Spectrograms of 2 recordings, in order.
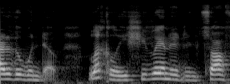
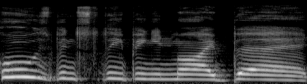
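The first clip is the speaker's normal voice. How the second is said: big growling voice with bed drawn out; 5 dB louder than usual. Reading the three bears story aloud, Daddy Bear's great big growl. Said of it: "and [name] saw that the big spoonful had been taken from his bowl. In his great big bear voice, he growled, "Who's been eating my porridge?" / he growled, / In his great big bear voice, he growled, /".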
